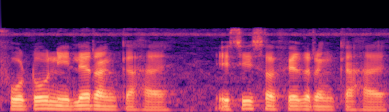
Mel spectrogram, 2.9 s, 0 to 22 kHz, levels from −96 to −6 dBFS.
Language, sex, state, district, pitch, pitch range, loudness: Hindi, male, Jharkhand, Palamu, 110 Hz, 95-120 Hz, -20 LUFS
